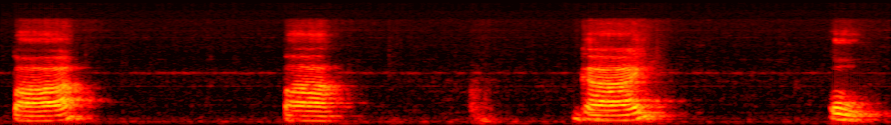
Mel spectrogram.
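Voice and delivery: slow, soft, split into syllables; pa pa gai o, one beat each. Shown as a demonstration. Teacher splitting papagaio for the class. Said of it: "Vamos separar".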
